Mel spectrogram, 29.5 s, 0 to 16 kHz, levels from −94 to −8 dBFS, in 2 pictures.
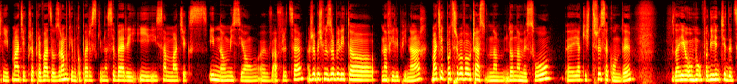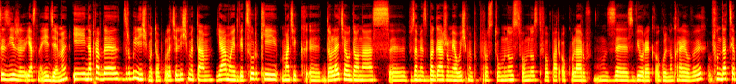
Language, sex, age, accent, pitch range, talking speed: Polish, female, 30-49, native, 175-205 Hz, 125 wpm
